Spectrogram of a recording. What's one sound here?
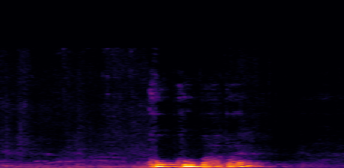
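A woman speaks through a loudspeaker in a large hall.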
